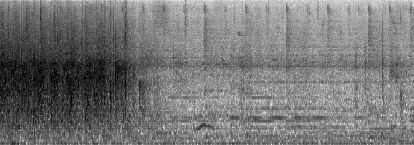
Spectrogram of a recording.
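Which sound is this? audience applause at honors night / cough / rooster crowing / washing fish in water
audience applause at honors night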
